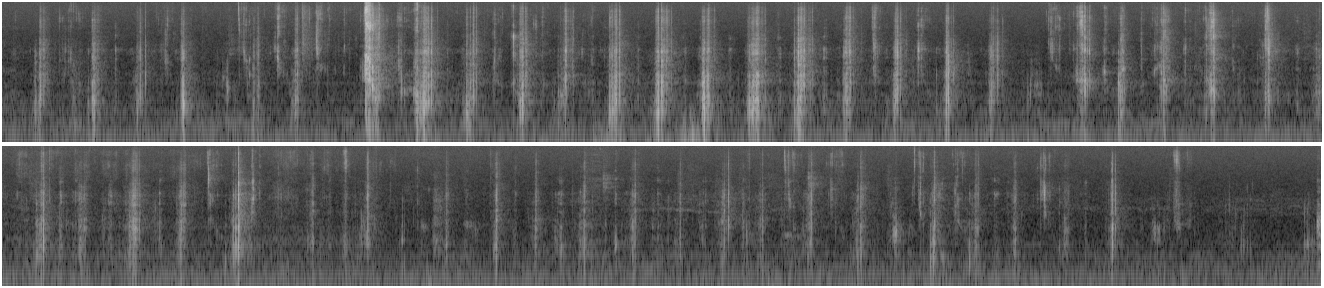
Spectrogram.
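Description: Close-miked chewing of crispy baked pork belly skin: a fast, uneven run of sharp crunches and crackles, thickest through the first two-thirds and thinning toward the end.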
